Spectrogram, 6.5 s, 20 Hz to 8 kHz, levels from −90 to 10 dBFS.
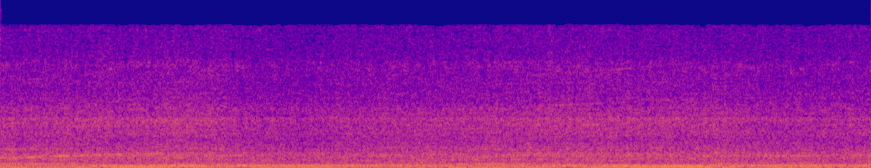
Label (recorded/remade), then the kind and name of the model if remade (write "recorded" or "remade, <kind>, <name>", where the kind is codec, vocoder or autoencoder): recorded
